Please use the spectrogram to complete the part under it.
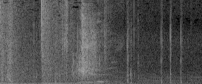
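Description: A blast booms.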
